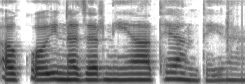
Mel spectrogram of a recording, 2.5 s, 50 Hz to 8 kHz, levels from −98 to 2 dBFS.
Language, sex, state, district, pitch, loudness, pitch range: Chhattisgarhi, female, Chhattisgarh, Korba, 210 Hz, -17 LUFS, 205-215 Hz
